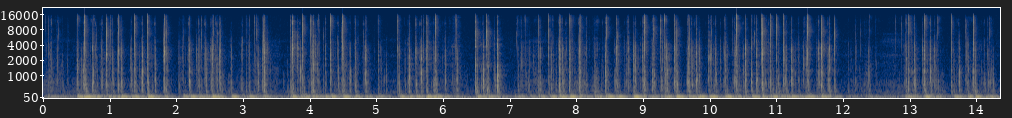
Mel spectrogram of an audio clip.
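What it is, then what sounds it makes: Plastic keyboard being typed on. A compact, typewriter-style computer keyboard with round pastel plastic keycaps and a hollow plastic body is typed on rapidly with long nails and fingertips. The result is a dense stream of sharp, bright, clicky taps over a steady low hum, with brief lulls around 3.5, 6.5 and 12 seconds.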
